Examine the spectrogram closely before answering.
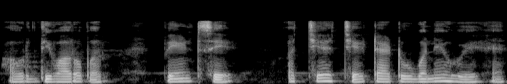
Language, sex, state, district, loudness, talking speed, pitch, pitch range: Hindi, male, Uttar Pradesh, Saharanpur, -18 LUFS, 130 wpm, 130 Hz, 125-140 Hz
